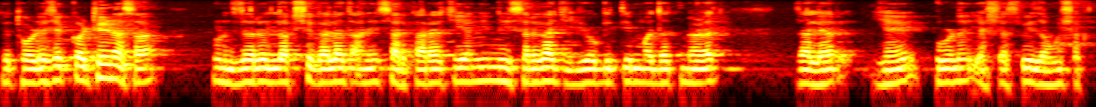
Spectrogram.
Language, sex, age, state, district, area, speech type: Goan Konkani, male, 30-45, Goa, Canacona, rural, spontaneous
